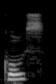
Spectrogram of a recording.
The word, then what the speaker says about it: kos: Break it down. Wat like what. Plus kos like cost. Now Wat kos?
